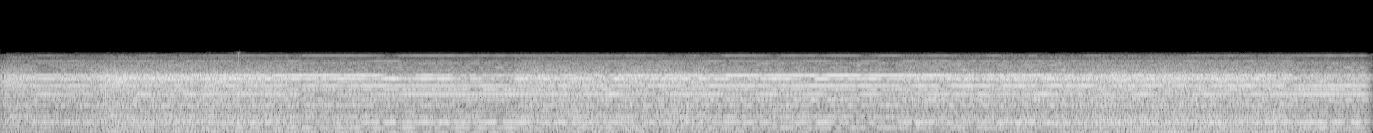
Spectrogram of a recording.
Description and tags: A nasty oscillating sound procured from international radio air wave transmissions and modified and altered using one of my favorite audio editing programs.
It's a pretty simple noisy sound effect that is suitable for sampling and looping should you need to extend the sound or create layers with it.
It's quite science fiction sounding. But it's also quite suitable for any purposes really.
If you use my sound for any composition or application of any kind, please give me a credit for the sound sample. Enjoy.
Comments are always welcome!
air-wave, alien, broadcasting, cacophony, cosmos, frequency-sweep, military, modulation, noise, oscillation, radar, radio, science-fiction, signal, space, transmission, white-noise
